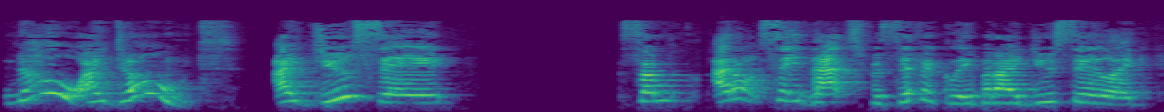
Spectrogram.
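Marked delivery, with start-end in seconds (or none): 0.0-1.0 indignant denial. Retold or imitated. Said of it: "and I'm like".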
